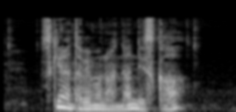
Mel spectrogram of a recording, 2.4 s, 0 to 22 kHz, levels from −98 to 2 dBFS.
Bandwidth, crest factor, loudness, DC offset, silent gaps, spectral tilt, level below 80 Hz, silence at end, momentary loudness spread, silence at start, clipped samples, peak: 11.5 kHz; 16 dB; -24 LUFS; under 0.1%; none; -5.5 dB/octave; -60 dBFS; 0.55 s; 11 LU; 0.4 s; under 0.1%; -8 dBFS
